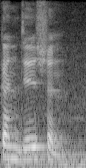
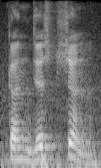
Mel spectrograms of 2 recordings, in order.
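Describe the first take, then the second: First: The ending sounds like 'shun'. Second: The ending sounds like 'chun'. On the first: The speaker calls it wrong. "ना कि शन आ रहा है" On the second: The speaker calls it right. "चन आ रहा है"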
